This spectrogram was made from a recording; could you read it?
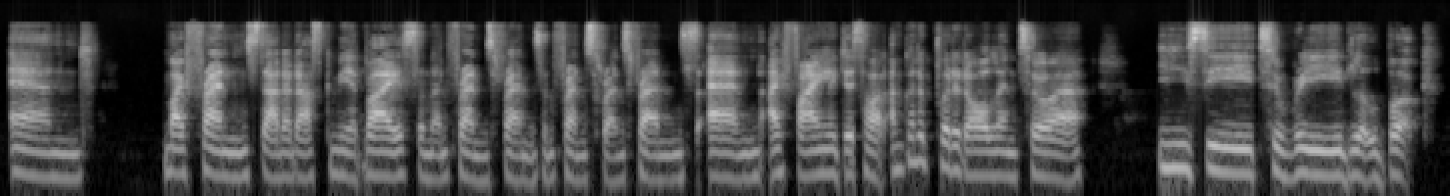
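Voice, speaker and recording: A middle-aged woman from Denmark, a native Danish speaker, talking reflectively and informally as a guest in an interview. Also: sits low. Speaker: podcast guest, author and yoga teacher. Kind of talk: conversational interview talk.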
